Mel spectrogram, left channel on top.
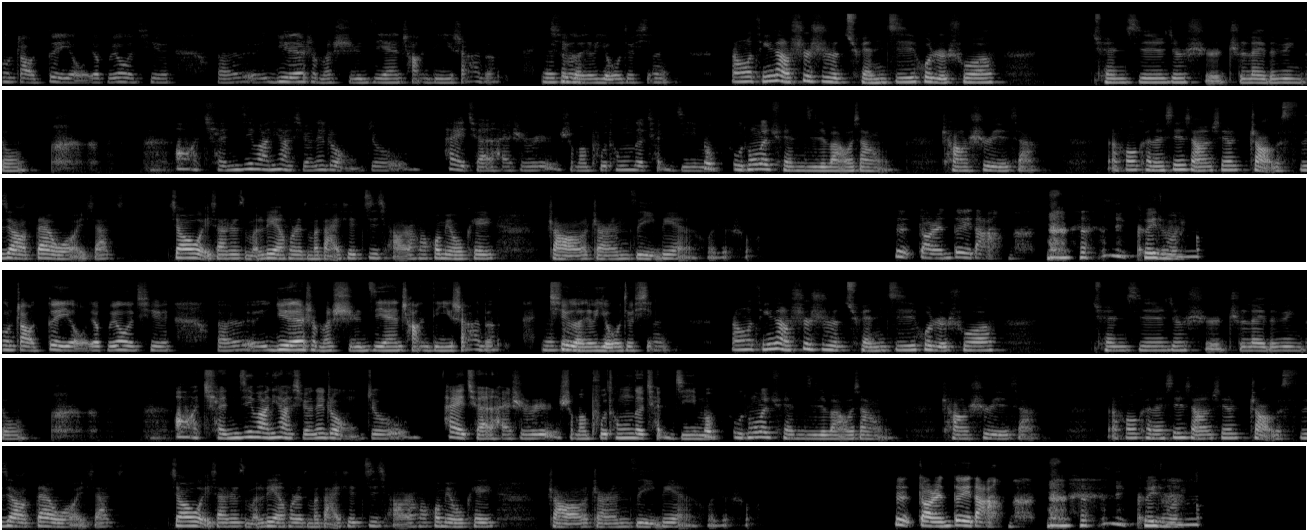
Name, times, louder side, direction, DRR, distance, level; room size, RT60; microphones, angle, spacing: voice 1, 0.0-6.6 14.8-20.2 35.0-36.4 36.8-36.9 37.7-38.1, right 8 dB, 85° right, 0.3 m, -32 dB
voice 2, 5.4-5.8 6.5-6.7 7.3-10.3 10.9-14.0 14.5-14.7 20.1-22.0 22.5-23.5 24.1-27.2 27.8-33.4 36.5-38.1, left 1 dB, 10° left, 0.3 m, -32 dB
2.3 x 2.2 x 3.2 m
head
